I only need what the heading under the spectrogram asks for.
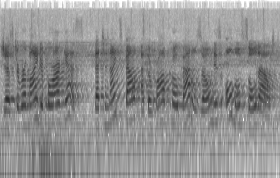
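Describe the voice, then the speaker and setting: A woman voicing a cheerful amusement park announcer whose polite announcements come over an outdoor loudspeaker. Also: high-pitched, moderate pace. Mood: announcing. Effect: outdoor public address loudspeaker. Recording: echoey loudspeaker from far off, noisy.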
